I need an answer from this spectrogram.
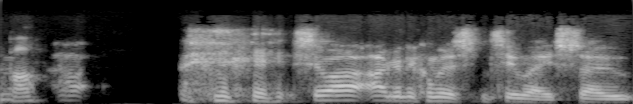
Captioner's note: chuckles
